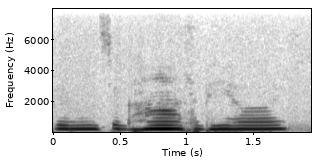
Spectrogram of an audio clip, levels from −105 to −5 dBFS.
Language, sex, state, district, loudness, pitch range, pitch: Magahi, female, Jharkhand, Palamu, -13 LUFS, 220-235 Hz, 230 Hz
